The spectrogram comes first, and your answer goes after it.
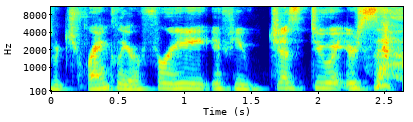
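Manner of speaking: ordinary talk, nothing marked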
